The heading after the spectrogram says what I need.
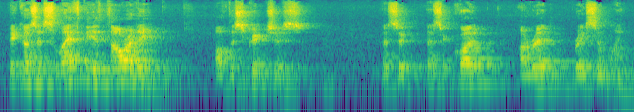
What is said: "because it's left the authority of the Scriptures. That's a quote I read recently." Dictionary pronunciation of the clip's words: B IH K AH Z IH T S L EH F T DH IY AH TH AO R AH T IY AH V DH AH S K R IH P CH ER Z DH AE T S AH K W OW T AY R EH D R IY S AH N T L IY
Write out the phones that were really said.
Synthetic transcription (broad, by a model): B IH K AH Z IH T S L EH F T DH IY AH TH AO R AH T IY AH V DH AH S K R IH P CH ER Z DH AE T S AH K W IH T AY R EH D R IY S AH N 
